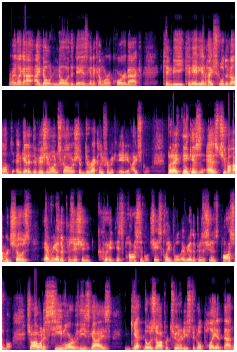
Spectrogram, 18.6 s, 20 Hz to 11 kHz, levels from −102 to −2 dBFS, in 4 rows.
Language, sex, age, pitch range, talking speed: English, male, 40-59, 130-160 Hz, 230 wpm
